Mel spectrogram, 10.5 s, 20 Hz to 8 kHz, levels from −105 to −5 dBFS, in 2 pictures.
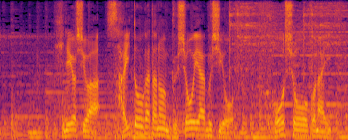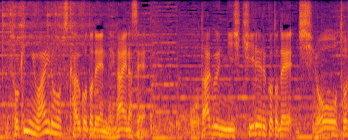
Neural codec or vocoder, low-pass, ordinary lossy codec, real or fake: none; none; none; real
